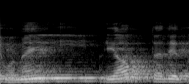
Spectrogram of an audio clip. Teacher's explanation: نون ساکن کے بعد یا آنے کی وجہ سے ادغام ہوا ہے، ادغام ناقص مع الغنہ ہے، غنہ کریں گے. ومن یرتدد را پر پڑھیں گے کیونکہ اس سے پہلے زبر آئی.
